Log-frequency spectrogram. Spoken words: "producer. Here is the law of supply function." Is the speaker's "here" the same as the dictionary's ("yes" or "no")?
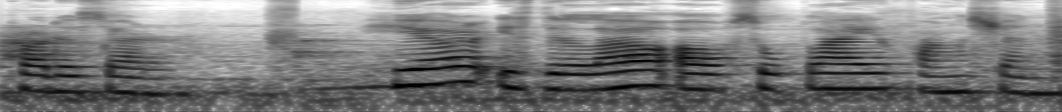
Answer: yes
